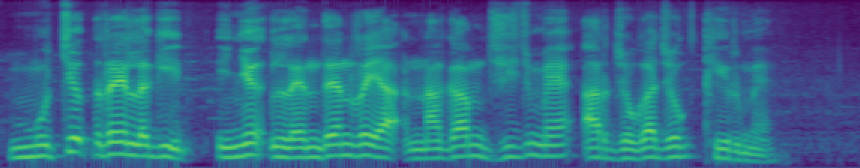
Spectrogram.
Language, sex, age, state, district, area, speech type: Santali, male, 18-30, West Bengal, Bankura, rural, read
